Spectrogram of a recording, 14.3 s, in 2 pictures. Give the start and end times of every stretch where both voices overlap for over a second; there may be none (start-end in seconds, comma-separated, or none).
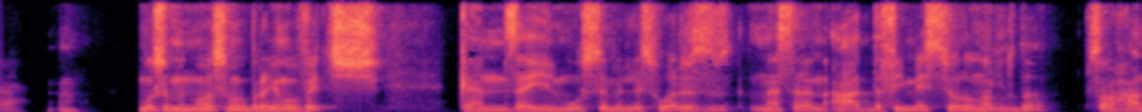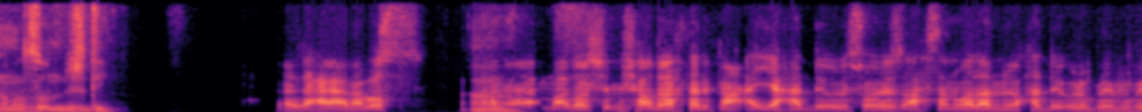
none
